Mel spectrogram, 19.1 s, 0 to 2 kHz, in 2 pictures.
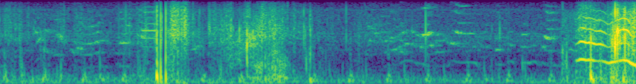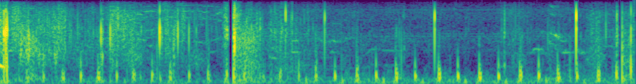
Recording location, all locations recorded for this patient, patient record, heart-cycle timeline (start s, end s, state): mitral valve (MV)
aortic valve (AV)+pulmonary valve (PV)+tricuspid valve (TV)+mitral valve (MV)
#Age: Child
#Sex: Female
#Height: 76.0 cm
#Weight: 9.05 kg
#Pregnancy status: False
#Murmur: Absent
#Murmur locations: nan
#Most audible location: nan
#Systolic murmur timing: nan
#Systolic murmur shape: nan
#Systolic murmur grading: nan
#Systolic murmur pitch: nan
#Systolic murmur quality: nan
#Diastolic murmur timing: nan
#Diastolic murmur shape: nan
#Diastolic murmur grading: nan
#Diastolic murmur pitch: nan
#Diastolic murmur quality: nan
#Outcome: Abnormal
#Campaign: 2015 screening campaign
0.00	13.54	unannotated
13.54	13.74	diastole
13.74	13.84	S1
13.84	14.02	systole
14.02	14.12	S2
14.12	14.28	diastole
14.28	14.38	S1
14.38	14.56	systole
14.56	14.70	S2
14.70	14.90	diastole
14.90	15.02	S1
15.02	15.18	systole
15.18	15.28	S2
15.28	15.48	diastole
15.48	15.62	S1
15.62	15.76	systole
15.76	15.90	S2
15.90	16.12	diastole
16.12	16.26	S1
16.26	16.40	systole
16.40	16.52	S2
16.52	16.74	diastole
16.74	16.88	S1
16.88	17.02	systole
17.02	17.12	S2
17.12	17.34	diastole
17.34	17.48	S1
17.48	17.62	systole
17.62	17.76	S2
17.76	17.92	diastole
17.92	18.02	S1
18.02	18.20	systole
18.20	18.30	S2
18.30	18.52	diastole
18.52	18.66	S1
18.66	18.80	systole
18.80	18.88	S2
18.88	19.09	diastole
